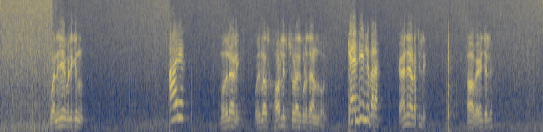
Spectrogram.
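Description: A man speaks in short phrases.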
